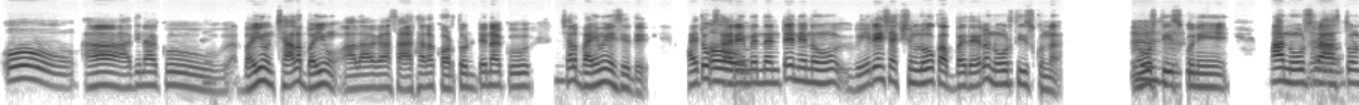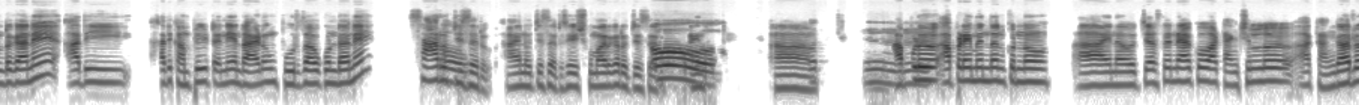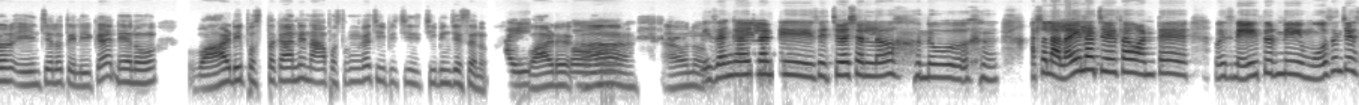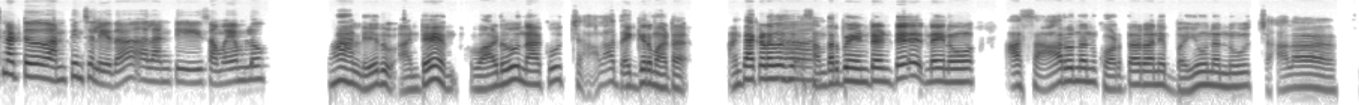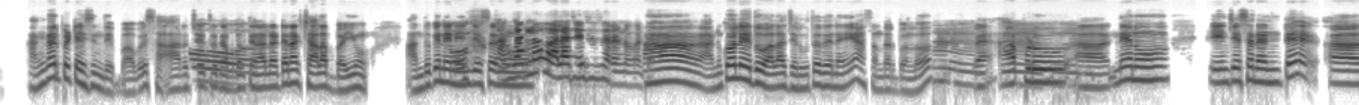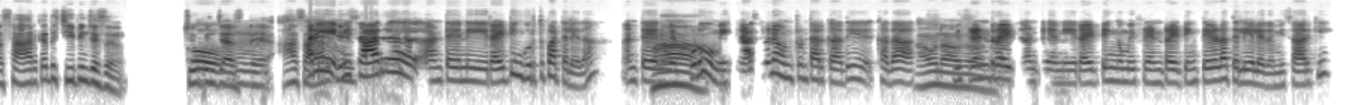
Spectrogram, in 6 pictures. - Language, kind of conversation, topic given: Telugu, podcast, మన్నించడం నేర్చుకోవడం మీ జీవితంపై ఎలా ప్రభావం చూపింది?
- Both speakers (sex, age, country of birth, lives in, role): female, 25-29, India, India, host; male, 30-34, India, India, guest
- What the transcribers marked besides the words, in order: in English: "సార్స్"; in English: "సెక్షన్‌లో"; in English: "నోట్స్"; in English: "నోట్స్"; in English: "నోట్స్"; in English: "కంప్లీట్"; in English: "టెన్షన్‌లో"; other background noise; in English: "సిట్యుయేషన్‌లో"; chuckle; stressed: "చాలా"; in English: "రైటింగ్"; in English: "క్లాస్‌లోనే"; in English: "ఫ్రెండ్"; in English: "ఫ్రెండ్ రైటింగ్"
